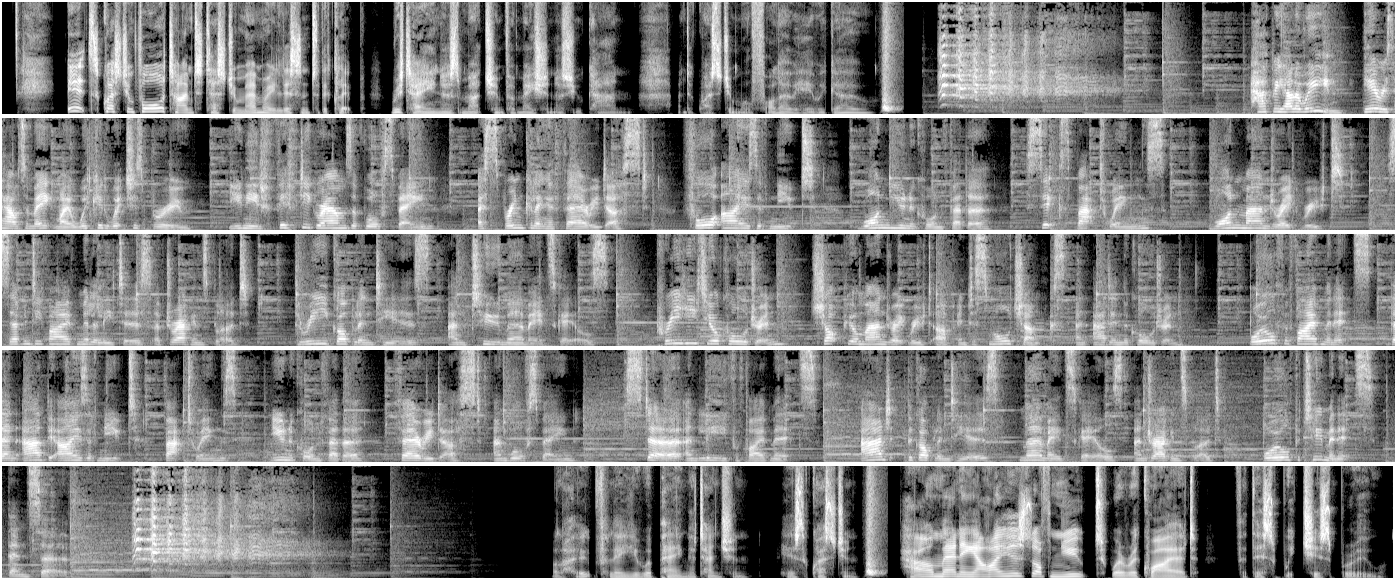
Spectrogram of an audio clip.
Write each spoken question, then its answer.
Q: How many eyes of newt were required for this witch's brew?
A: The answer is 4 eyes of newt.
